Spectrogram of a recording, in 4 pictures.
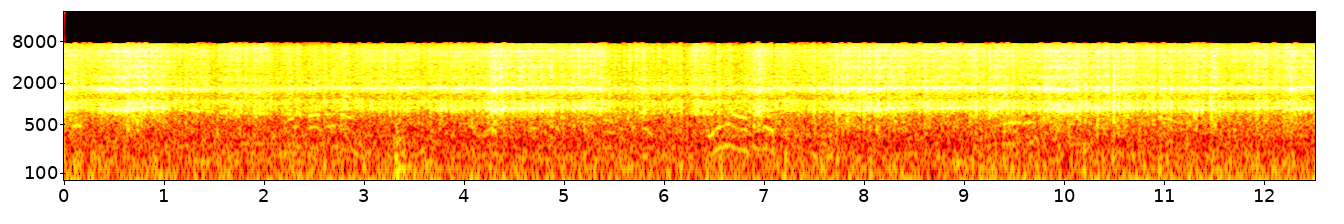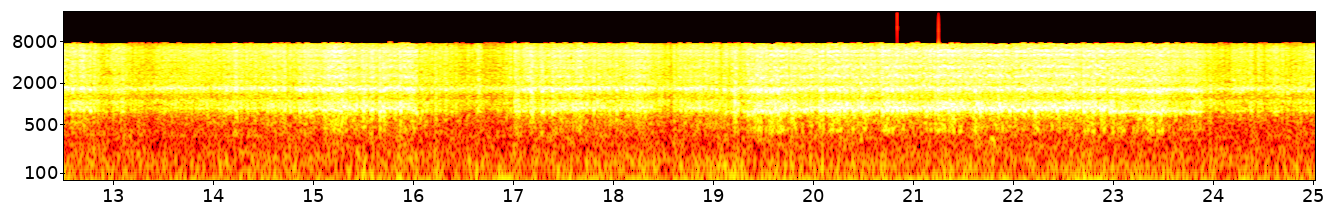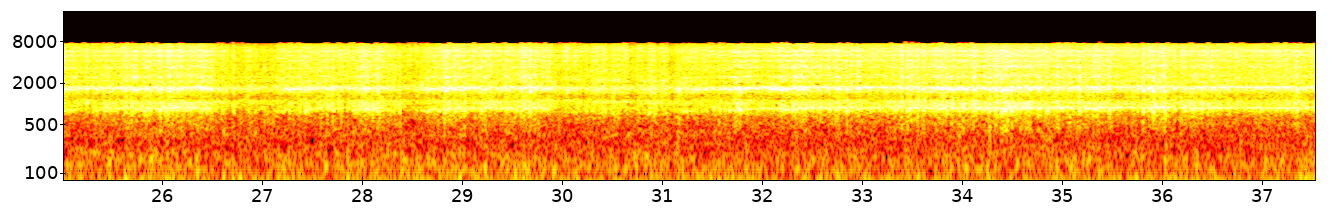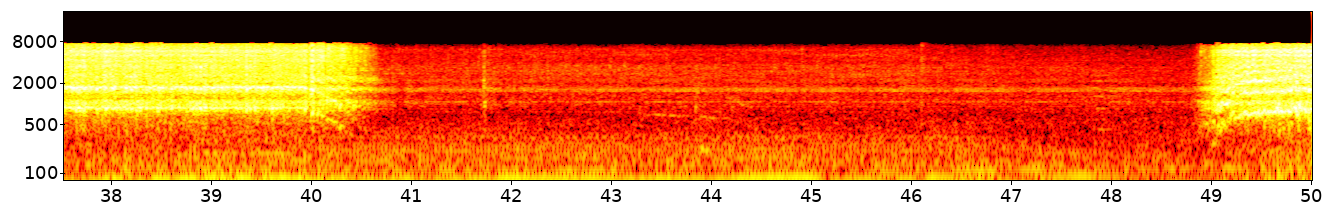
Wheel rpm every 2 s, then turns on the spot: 220, 220, 230, 220, 230, 230, 230, 220, 220, 220, 190, 200, 220, 220, 230, 220, 230, 230, 230, 220, 30, 0, 0, 0, 70.
none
